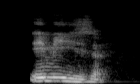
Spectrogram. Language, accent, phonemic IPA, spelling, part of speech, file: French, Canada, /e.miz/, émise, verb, LL-Q150 (fra)-émise.wav
- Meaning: feminine singular of émis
